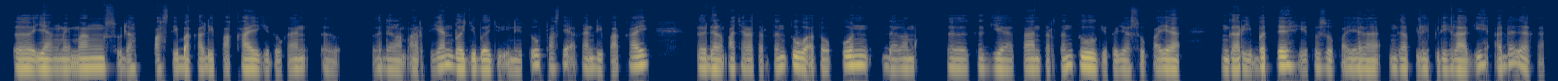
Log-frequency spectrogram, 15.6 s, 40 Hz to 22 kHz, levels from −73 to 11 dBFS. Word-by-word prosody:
eee, 115 -1 +5
yang 110 -1 +3
memang 120 +2 +3
sudah 110 0 -6 0.2
pasti 110 0 -4
bakal 110 - +1
dipakai, 110 0 +1
gitu, 105 -2 -7
kan, 110 +2 -2 0.2
eee, 100 -4 -8 0.4
dalam 110 -2 -2
artian, 125 +7 0
baju-baju 110 -3 +3
ini, 105 -1 -4
tuh, 150 - 0
pasti 120 -3 -6
akan 120 -2 -4
dipakai, 130 +7 +1 0.5
e 125 - -4
dalam 115 -1 +3
acara 115 -1 -2
tertentu 130 +1 +3
ataupun 140 +6 +3
dalam, 115 -3 -3 0.4
eee, 115 -1 -1
kegiatan 115 -1 -1
tertentu, 130 0 +4
gitu, 100 0 -6
ya, 105 0 -2
supaya 110 +2 +1 0.4
enggak 110 0 +2
ribet, 120 +4 +1
deh, 140 +1 +7 0.2
gitu, 120 - -10
supaya 110 -1 0
enggak 115 -2 -2
pilih-pilih 110 0 -3
lagi. 105 +5 +1
Ada 130 +7 -2
enggak, 125 -7 0
Kak? - - -29
115 Hz, 160 wpm, -22 LUFS, 110-120 Hz, 0.5 s, deh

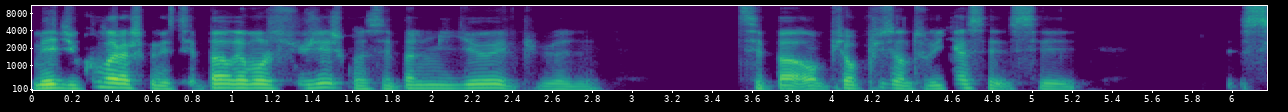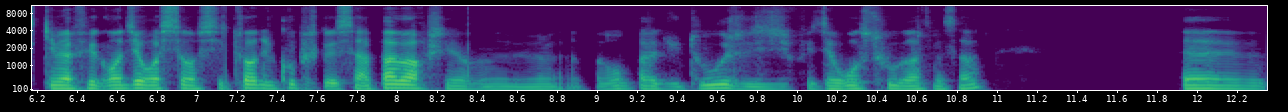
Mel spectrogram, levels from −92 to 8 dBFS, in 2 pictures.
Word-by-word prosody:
Mais 145 +3 +9
du 130 -2 0
coup, 190 - -13
voilà, 170 -3 +11
je - - -1
connaissais 115 -4 -4
pas 155 - +6
vraiment 150 0 +7
le - - +1
sujet, 145 +3 -1
je 165 - -4
connaissais 115 0 -5
pas 135 - -1
le 135 - -2
milieu. 140 +3 +1
Et 140 - 0
puis, 105 - -16
bah, 105 -1 -5
d 100 +1 -11 0.7
c'est - - -5
pas - - +4
o - - +3
puis, - - -3
en - - 0
plus, 160 - -8
dans 125 -3 0
tous 120 - -11
les 120 - -3
cas, 155 +2 -2
c'est 150 - -5
c'est 105 -3 -5 0.8
ce - - -1
qui 130 - -3
m'a 125 - +5
fait 130 +1 -3
grandir 130 +2 +2
aussi 125 - 0
dans 125 -1 0
cette - - -7
histoire 145 -1 +1
du 125 - -5
coup, 145 - -6
parce - - -13
que 110 - -2
ça 120 +3 -2
a - - -1
pas 145 - +5
marché, 130 -4 +2
hein, - - -5
heu, 95 0 -10 0.2
vraiment 110 +3 -9
pas 115 -1 -5
du 100 -1 -13
tout. 130 +7 -1
J'ai 105 -7 -8
j'ai 95 0 -11
pris 100 - -15
0 115 +2 -2
sous 125 - -7
grâce 110 0 -4
à - - -6
ça. - - -6 1.0
Heu, 120 -2 -2
125 Hz, 305 wpm, -24 LUFS, 110-140 Hz, 1.0 s, voilà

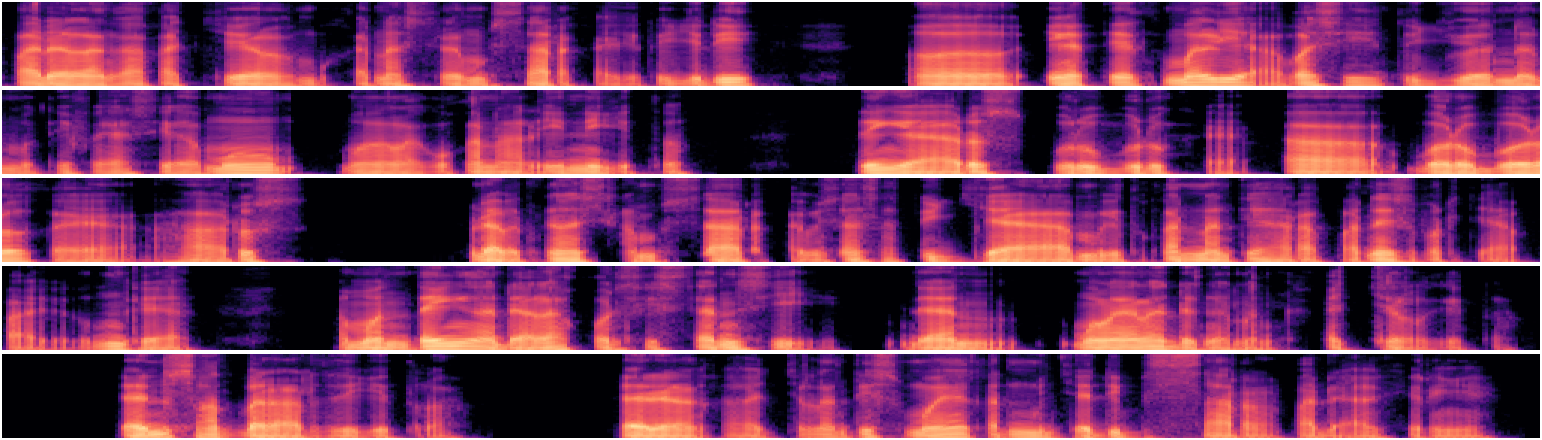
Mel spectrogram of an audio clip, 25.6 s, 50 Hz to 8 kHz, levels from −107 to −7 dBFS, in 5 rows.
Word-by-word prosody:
pada 85 -1 +3
langkah 85 -1 0
kecil 85 0 0
bukan 80 0 -10
hasil 85 +1 -4
yang 80 - -2
besar 85 +1 -2
kayak 75 -1 -14
gitu. 80 0 -5
Jadi, 105 +5 +4 0.6
eee, 80 -2 +3 0.2
ingat-ingat 90 +1 +3
kembali 100 +4 +5
ya - - -3
apa 90 - +1
sih 110 +3 -6
tujuan 90 0 -2
dan 80 - +1
motivasi 85 +1 -9
kamu 95 +5 +2 0.2
melakukan 80 -1 -4
hal 75 - -4
ini 85 -1 0
gitu. - - -9 0.6
Jadi 95 -2 +7
nggak 75 - +4
harus 80 0 +1
buru-buru 80 +1 0
kayak - - -12
eee, 80 -1 +2 0.2
boro-boro 80 +2 +5
kayak 80 0 -6
harus 80 +1 -4 0.6
mendapatkan 85 +2 +4
hasil - - -24
yang 80 - -4
besar. 80 -1 +1
Kayak - - -8
misalnya 80 +2 -4
1 85 - -7
jam 80 -1 +3
gitu 80 - -6
kan 85 0 0
nanti 80 +2 +1
harapannya 80 +2 0
seperti 80 -3 -11
apa - - -11
gitu, - - -15
enggak. 80 -6 -1 0.5
Yang 80 0 -3
penting 100 +7 +6
adalah 80 +2 +3
konsistensi 85 0 -2 0.3
dan 75 0 +1 0.3
mulailah 85 +4 +6
dengan 80 -3 -3
langkah - - -19
kecil - - -7
gitu - - -18 0.5
dan - - +6
sangat - - -1
berarti 75 0 +2
gitu - - -8
loh. - - -19 0.5
Dari 75 -1 +6
langkah 75 +1 -5
kecil 95 +7 -9
nanti 95 +4 -3
semuanya 100 +1 +2
akan 100 - -4
menjadi 80 +3 -2
besar 75 -5 -6
pada 70 - -7
akhirnya. 70 -1 -9
80 Hz, 175 wpm, -25 LUFS, 80-85 Hz, 0.6 s, Jadi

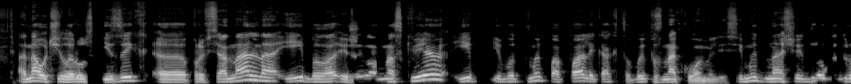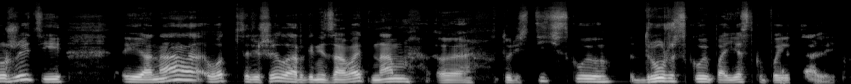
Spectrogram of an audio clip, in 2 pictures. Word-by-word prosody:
Она 155 - +3
учила 130 -3 +4
русский 130 -2 +1
язык, 170 +9 +2
э, 115 -1 +4
профессионально 155 - +2
и 155 +3 0
была, 130 +1 +1
и - - +1
жила 370 -2 -5
в - - -7
Москве, 225 0 +3
и, 155 +4 0
п - - -19
и - - -7
вот 135 +1 -5
мы 170 +5 -3
попали 150 -3 -1
как-то, 125 -3 -8
мы 130 +5 -1
познакомились, 100 - -2
и - - -3
мы 160 +5 0
начали 135 -1 -1
друг 125 - -8 0.3
друга - - -12
дружить, 195 +10 0
и 120 0 -1 0.6
и 120 -2 +1
она 190 - +3
вот 150 +5 -2
решила 135 +4 +1
организовать 110 +5 +1
нам, 130 +5 0 0.3
э, 100 0 -2 0.3
туристическую 130 - -3 0.2
дружескую 135 +3 +1
поездку 110 +2 -3
по 105 - -3
Италии. 100 0 -7
130 Hz, 140 wpm, -21 LUFS, 115-155 Hz, 0.6 s, учила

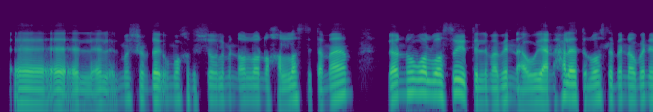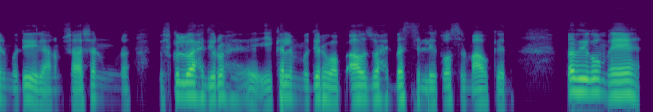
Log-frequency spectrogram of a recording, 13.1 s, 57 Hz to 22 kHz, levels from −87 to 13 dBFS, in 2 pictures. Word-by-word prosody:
آآ، 95 -2 0
ال 95 -1 -7
ال 95 -1 -4
المشرف 120 0 -10
ده 115 - +4
يقوم 120 +1 -3
واخد 120 -1 -8
الشغل 120 +3 -8
منّه 120 -2 -16
أقول 115 +1 -3
له: 120 - +1
"أنا 110 -1 -6
خلّصت 105 +2 -4
تمام." 130 +10 +1 0.4
لانه 150 +4 +2
هو 165 0 +4
الوسيط 150 -1 +2
اللي 105 0 -3
ما 105 0 -1
بيننا 120 -3 -3
أو 100 +2 0
يعني 105 -1 +3
حلقة 130 -3 +4
الوصل 125 +2 -3
بيننا 125 0 -3
وبين 120 +1 -2
المدير، 110 -1 -2
يعني 90 0 -4
مش - - -17
عشان 105 +6 -1 0.6
مش - - -15
كل 140 -1 0
واحد 130 -3 +6
يروح 125 0 0 0.2
يكلّم 130 +6 -2
المدير 120 +2 -2
هو 110 -2 +3
بيبقى 120 - +1
عاوز 120 0 +4
واحد 125 -1 -1
بس 125 -3 -1
اللي 100 -1 -5
يتواصل 105 +1 -5
معاه 95 +1 +4
وكده، 90 -3 -8 0.6
فبيقوم 170 -3 +6
إيه، 145 -2 +6
120 Hz, 215 wpm, -24 LUFS, 105-130 Hz, 0.6 s, واحد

